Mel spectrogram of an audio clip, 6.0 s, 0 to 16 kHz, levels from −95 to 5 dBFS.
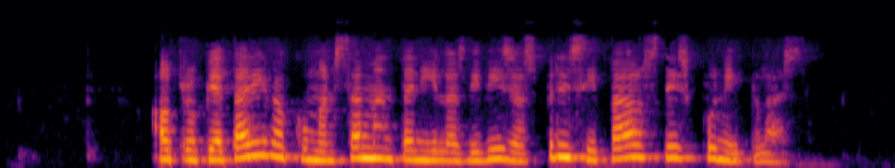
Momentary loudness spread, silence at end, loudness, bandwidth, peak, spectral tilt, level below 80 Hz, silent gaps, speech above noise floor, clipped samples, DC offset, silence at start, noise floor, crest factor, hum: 9 LU; 0.7 s; -21 LUFS; 7 kHz; -6 dBFS; -8.5 dB/octave; -62 dBFS; none; 52 dB; under 0.1%; under 0.1%; 1.05 s; -72 dBFS; 16 dB; none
